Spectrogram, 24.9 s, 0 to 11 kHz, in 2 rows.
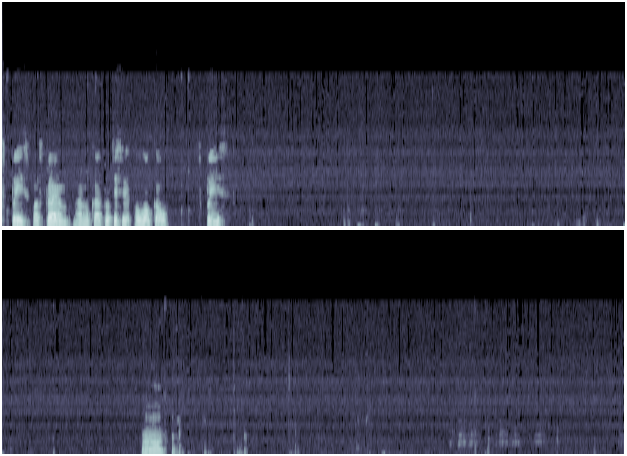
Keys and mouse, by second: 1.9-3.9 drag, 5.1-6.9 middle drag, 13.8-15.9 drag, 17.3 ctrl+z, 18.3 KP_3, 19.8-22.0 drag, 22.3-23.5 middle drag, 24.4-24.9 drag.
